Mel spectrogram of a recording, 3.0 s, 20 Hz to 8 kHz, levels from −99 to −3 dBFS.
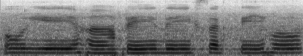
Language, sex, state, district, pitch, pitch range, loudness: Hindi, female, Haryana, Charkhi Dadri, 210 Hz, 205-215 Hz, -15 LUFS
